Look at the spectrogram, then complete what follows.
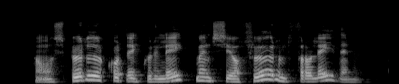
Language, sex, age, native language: Icelandic, male, 40-49, Icelandic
